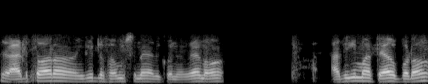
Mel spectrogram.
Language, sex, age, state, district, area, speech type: Tamil, male, 18-30, Tamil Nadu, Kallakurichi, urban, conversation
